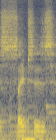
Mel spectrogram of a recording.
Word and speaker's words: Cipes: And when they came over to the United States, nobody could pronounce T-S, so they said Cipes, C-I-P-E-S.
